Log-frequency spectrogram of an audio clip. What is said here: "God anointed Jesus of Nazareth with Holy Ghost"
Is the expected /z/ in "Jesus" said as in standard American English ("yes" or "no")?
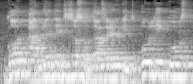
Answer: no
